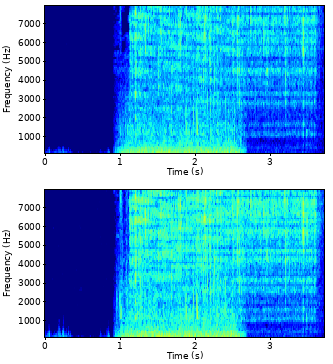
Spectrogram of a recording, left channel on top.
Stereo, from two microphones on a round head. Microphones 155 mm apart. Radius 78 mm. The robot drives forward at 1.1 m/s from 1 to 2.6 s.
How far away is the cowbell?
No cowbell in this recording.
